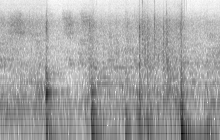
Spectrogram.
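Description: Bass drum struck four times, about two beats a second, each a low, sharp thump.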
